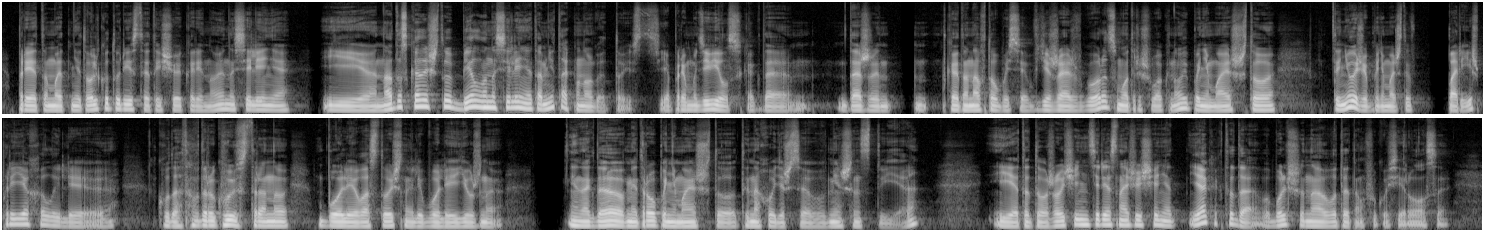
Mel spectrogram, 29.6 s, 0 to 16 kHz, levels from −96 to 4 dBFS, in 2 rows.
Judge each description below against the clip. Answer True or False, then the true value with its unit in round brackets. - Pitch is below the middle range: True (100 Hz)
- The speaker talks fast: True (165 wpm)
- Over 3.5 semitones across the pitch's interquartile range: False (2.8 semitones)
